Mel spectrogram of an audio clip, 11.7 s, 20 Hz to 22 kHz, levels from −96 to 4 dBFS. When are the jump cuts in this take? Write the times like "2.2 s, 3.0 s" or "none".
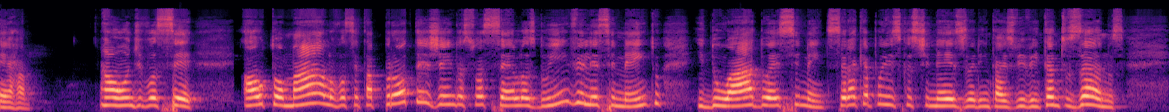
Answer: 2.3 s, 9.6 s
